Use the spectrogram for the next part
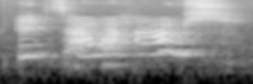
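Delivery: very high squeaky mother mouse. Acted. Narrator voicing the mother mouse to George, very high and squeaky. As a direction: squeak it out like a tiny worried mouse. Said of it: "squeaked the mother mouse".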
